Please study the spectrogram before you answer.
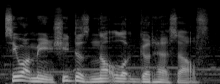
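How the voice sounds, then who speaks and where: A man's voice: mid-range voice, animated, brisk, music in the background. A young man giving casual, slangy reaction commentary on a video game as he plays. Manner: laid-back, slangy. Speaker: gaming reactor.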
